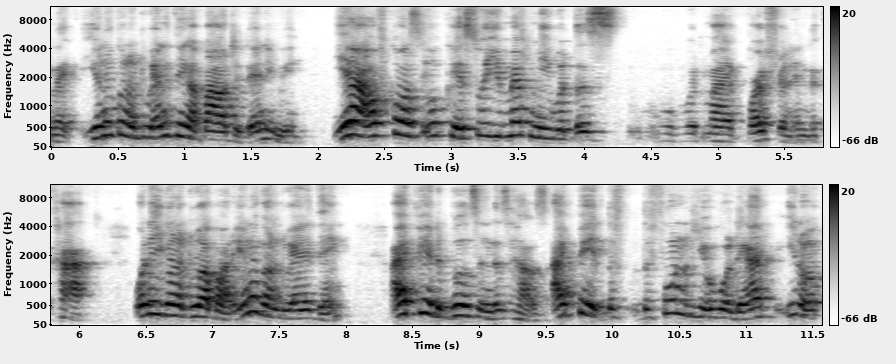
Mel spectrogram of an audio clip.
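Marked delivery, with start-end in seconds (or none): none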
